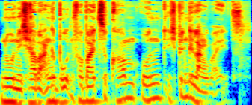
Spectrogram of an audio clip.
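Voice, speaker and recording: A man's voice: mid-range voice, fairly quick, warm tone, slightly rough, voice pushed up, natural voice. A male narrator reading the lines of a casual, teasing young male friend in a horror story.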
